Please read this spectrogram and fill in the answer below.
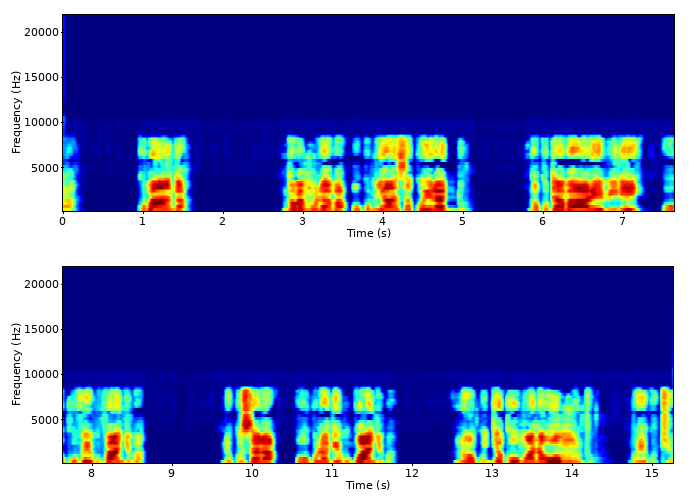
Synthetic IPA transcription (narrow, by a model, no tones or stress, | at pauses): a̰ | kuβaːŋɡa̰ | ŋɡawe̞mulaβao̞kumjaːsakwe̞ːɾadːṵ | ŋɡakutaβaːleːβiɾe̞ | okuve̞ːβuvaːɲɟuβa̰ | nekusala | okulaɡe̞ːβuɡwaːɲɟuβa̰ | no̞ːkuɟːako̞ːmwaːnawo̞ːmuːntṵ | βwe̞ːkutjo̰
